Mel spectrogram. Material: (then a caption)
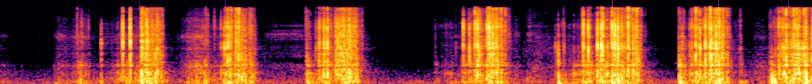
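Plastic. Long nails scratch quickly across an upright plastic stencil template glued to a wooden board, making a series of dry, bright, raspy bursts with short pauses between them. The scratching is high and hissy, with little low end and almost no ring after each stroke.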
